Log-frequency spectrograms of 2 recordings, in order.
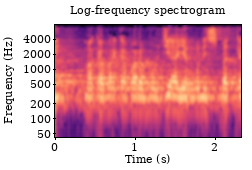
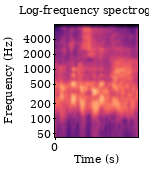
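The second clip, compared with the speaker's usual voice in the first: mock opponent's answer; 2 semitones higher, 7 dB quieter than usual. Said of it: "Maka sang murji'i menjawab".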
